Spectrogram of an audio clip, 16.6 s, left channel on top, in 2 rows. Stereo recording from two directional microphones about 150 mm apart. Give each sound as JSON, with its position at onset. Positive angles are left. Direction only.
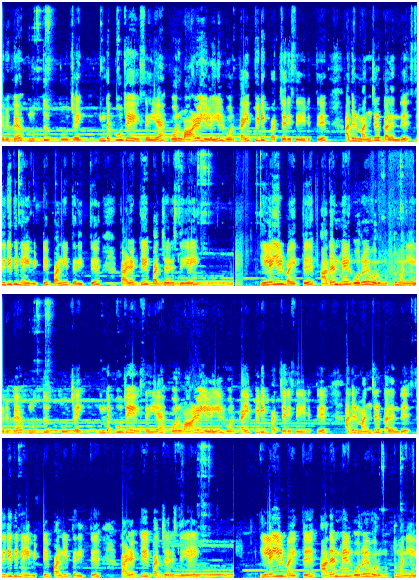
{"t": 0.0, "sound": "speech", "side_deg": 35}
{"t": 13.4, "sound": "speech", "side_deg": 30}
